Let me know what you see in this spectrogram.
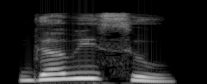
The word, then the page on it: ಗವಿಸು: kannada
